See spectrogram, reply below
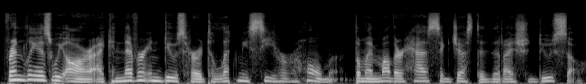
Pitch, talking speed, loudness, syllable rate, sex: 145 Hz, 255 wpm, -21 LUFS, 5.9 syllables/s, male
